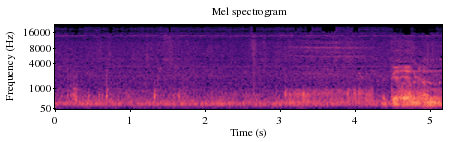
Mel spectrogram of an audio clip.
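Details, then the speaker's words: A young rooster with snoring and a runny nose, its face not pale and otherwise healthy, makes rapid, wet rattling breath noises; respiratory snoring. "Tapi kondisi seperti ini, kalau emang kenyataannya mukanya nggak pucat, ayam ini dalam keadaan sehat, cuman yaitu mengalami kondisi seperti ini, ngorok dan juga ingusan."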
